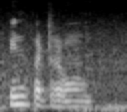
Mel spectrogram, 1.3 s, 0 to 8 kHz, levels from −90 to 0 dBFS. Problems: constant background noise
